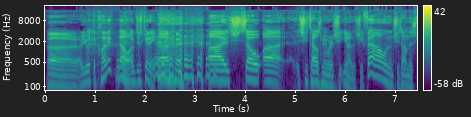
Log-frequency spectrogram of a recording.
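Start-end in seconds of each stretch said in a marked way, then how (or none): none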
